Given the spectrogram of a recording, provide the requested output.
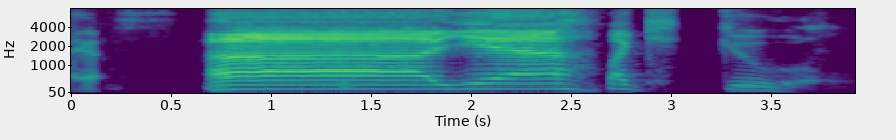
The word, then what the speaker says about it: Gould: alongside our boy mik go I don't think that's how you say it that's exactly how I said it it's how you say it uh yeah Mike ghou rhymes with cool rhymes with cool Mike cool is here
